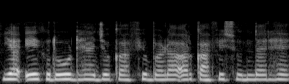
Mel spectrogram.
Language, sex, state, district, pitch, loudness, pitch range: Hindi, female, Jharkhand, Deoghar, 230 Hz, -17 LUFS, 220-235 Hz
